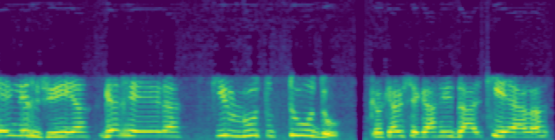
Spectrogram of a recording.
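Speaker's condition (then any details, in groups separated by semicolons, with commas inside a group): Down syndrome; about to turn 55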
